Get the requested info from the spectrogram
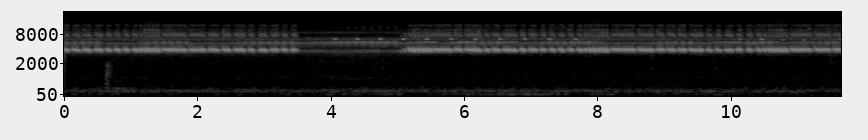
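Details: Chorus of autumn insects recorded for sleep, led by a loud rapid cricket trill that pauses for about two seconds near the middle, while quieter insects keep singing higher up throughout.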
